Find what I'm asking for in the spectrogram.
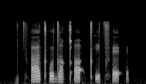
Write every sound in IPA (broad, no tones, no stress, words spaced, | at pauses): t͡sʼatʼode qʼæʔtʼit͡sʼɛʔ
